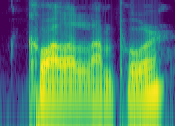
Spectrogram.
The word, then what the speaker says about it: Kuala Lumpur: Kuala Lumpur.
